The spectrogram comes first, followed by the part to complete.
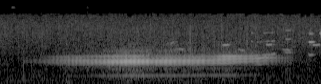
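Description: Background film music: a sustained chord swells in shortly after the start, peaks about a second in and fades toward the end.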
